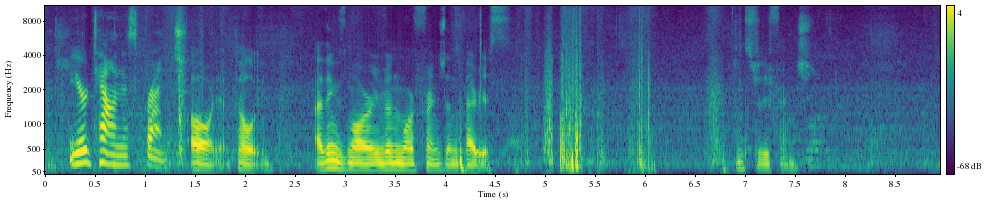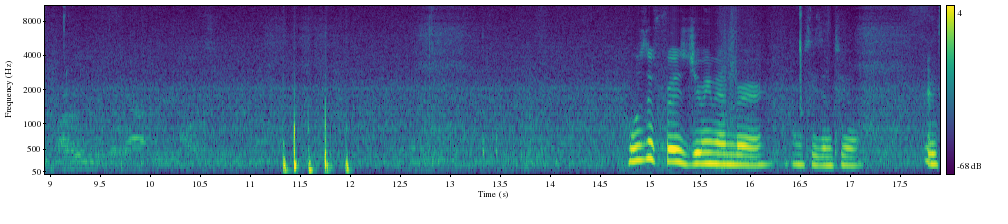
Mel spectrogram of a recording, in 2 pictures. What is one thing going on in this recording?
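Young men talk quietly and casually nearby, with pauses between phrases.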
